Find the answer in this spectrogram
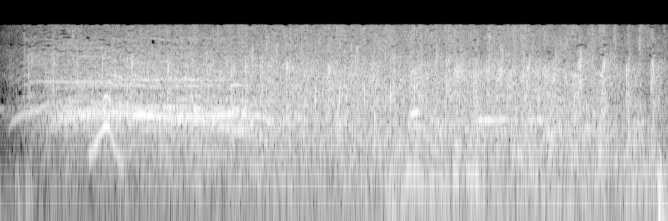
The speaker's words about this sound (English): Thank you for that face-saving round of applause while I get back to my buttons.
